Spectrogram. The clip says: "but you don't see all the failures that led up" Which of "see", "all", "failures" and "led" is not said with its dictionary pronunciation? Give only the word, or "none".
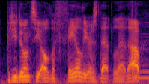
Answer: none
